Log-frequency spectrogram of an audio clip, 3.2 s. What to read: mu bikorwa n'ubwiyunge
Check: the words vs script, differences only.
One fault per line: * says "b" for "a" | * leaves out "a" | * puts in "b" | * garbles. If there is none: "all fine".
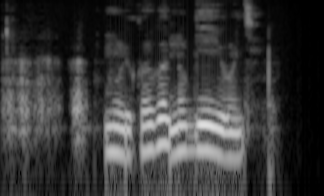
all fine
